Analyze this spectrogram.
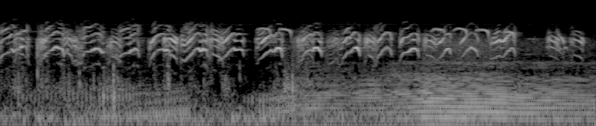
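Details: Lure recording of a bar-winged prinia's fighting song, said to draw in males: quick runs of high arched chirps tumbling over each other, slowing and thinning toward the end, with a faint low rumble beneath.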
